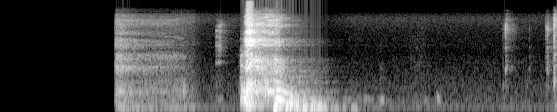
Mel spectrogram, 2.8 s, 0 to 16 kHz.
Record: {"cough_length": "2.8 s", "cough_amplitude": 26028, "cough_signal_mean_std_ratio": 0.28, "survey_phase": "beta (2021-08-13 to 2022-03-07)", "age": "45-64", "gender": "Female", "wearing_mask": "No", "symptom_none": true, "smoker_status": "Ex-smoker", "respiratory_condition_asthma": false, "respiratory_condition_other": false, "recruitment_source": "REACT", "submission_delay": "3 days", "covid_test_result": "Negative", "covid_test_method": "RT-qPCR", "influenza_a_test_result": "Unknown/Void", "influenza_b_test_result": "Unknown/Void"}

